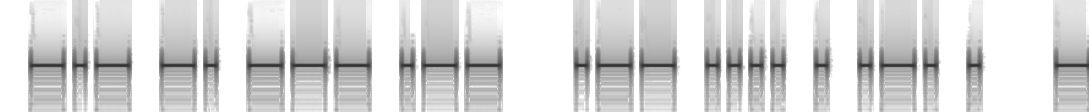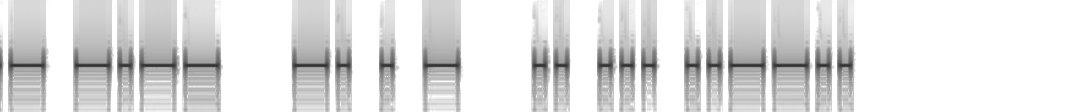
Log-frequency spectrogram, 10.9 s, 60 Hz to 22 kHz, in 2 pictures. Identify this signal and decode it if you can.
Morse code, heard as a keyed tone, about 22 wpm, 700 Hz. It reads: KNOW WHERE MY NET IS?
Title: Sentences from Top 1400 Words 22wpm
